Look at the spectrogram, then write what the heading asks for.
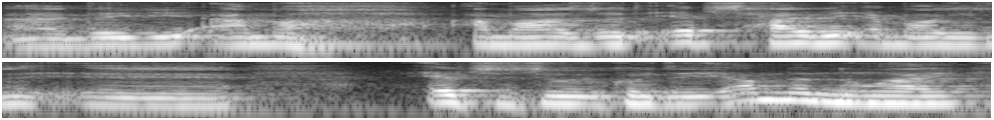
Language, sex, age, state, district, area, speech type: Manipuri, male, 18-30, Manipur, Bishnupur, rural, spontaneous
